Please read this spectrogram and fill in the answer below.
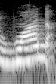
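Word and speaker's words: one: ज़्यादा कुछ मत देखिए, आप सिर्फ इतने पार्ट को देखिए सेंटेंस के, डैश वन आइड मैन।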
